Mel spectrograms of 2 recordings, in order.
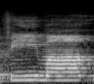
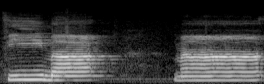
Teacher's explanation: when you say ma, don't take the sound from nose.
